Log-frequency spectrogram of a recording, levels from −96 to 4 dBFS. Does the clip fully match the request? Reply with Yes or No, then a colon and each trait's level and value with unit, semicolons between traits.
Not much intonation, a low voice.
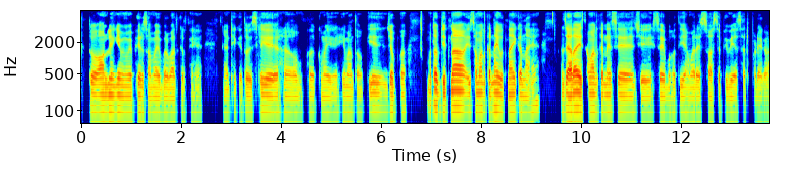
Yes: narrow, 2.1 semitones; low, 100 Hz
